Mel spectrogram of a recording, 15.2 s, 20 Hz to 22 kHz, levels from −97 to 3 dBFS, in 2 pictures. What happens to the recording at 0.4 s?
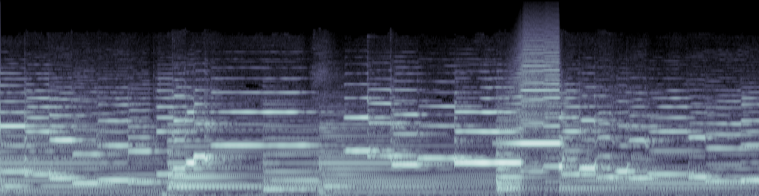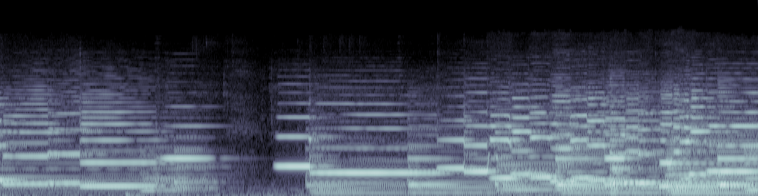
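Nothing goes wrong at 0.4 s; the audio there plays through intact, with no dropout, click, distortion or other fault.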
